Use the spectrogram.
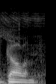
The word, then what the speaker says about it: Golem: life in in Jewish mythology but it's yeah golum is how they pronounce it in game okay uh and yeah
